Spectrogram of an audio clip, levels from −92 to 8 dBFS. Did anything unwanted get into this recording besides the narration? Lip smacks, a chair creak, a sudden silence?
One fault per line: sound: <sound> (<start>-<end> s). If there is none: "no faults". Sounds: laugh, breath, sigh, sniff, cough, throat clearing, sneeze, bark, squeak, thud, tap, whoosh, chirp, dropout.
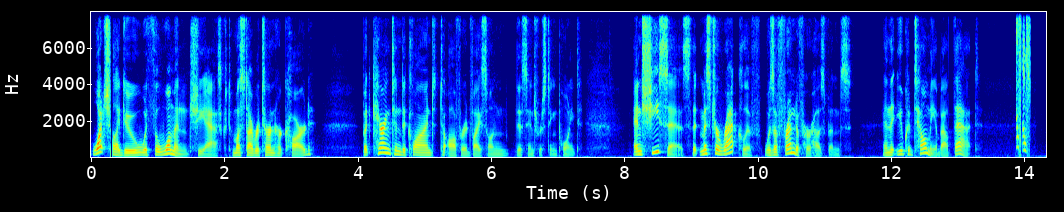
sound: dropout (0.3-0.3 s)
sound: chirp (13.9-14.2 s)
